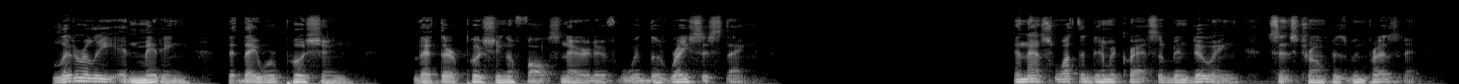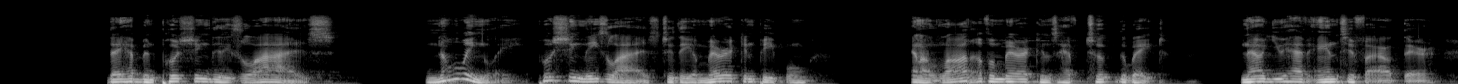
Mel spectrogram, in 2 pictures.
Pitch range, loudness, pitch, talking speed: 90-115 Hz, -23 LUFS, 100 Hz, 120 wpm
